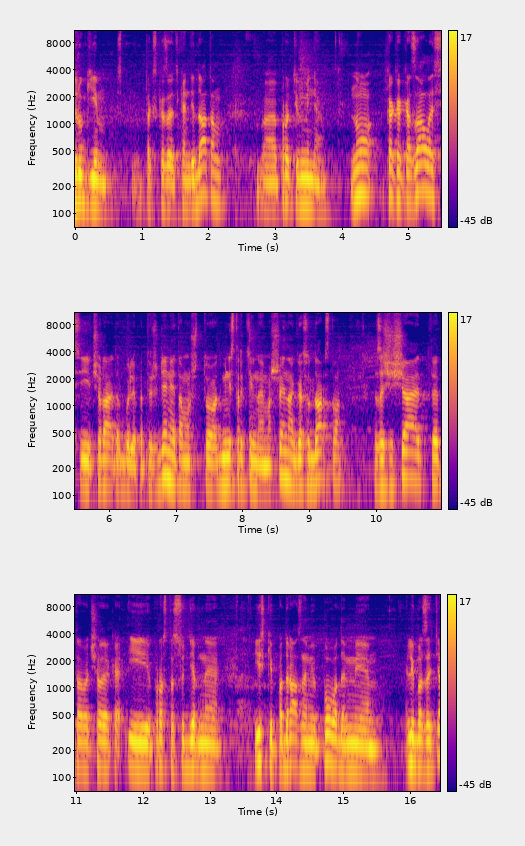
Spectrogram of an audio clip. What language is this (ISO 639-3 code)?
rus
